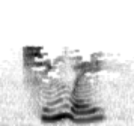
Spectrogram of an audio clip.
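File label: "行为", Mandarin Chinese; hsk; chinese-flashcards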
